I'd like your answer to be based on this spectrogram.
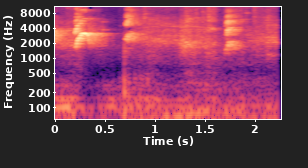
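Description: Several cockatiels at a breeder's place give short, sharp chirps and whistled calls, close and fairly loud over a low background rumble.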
